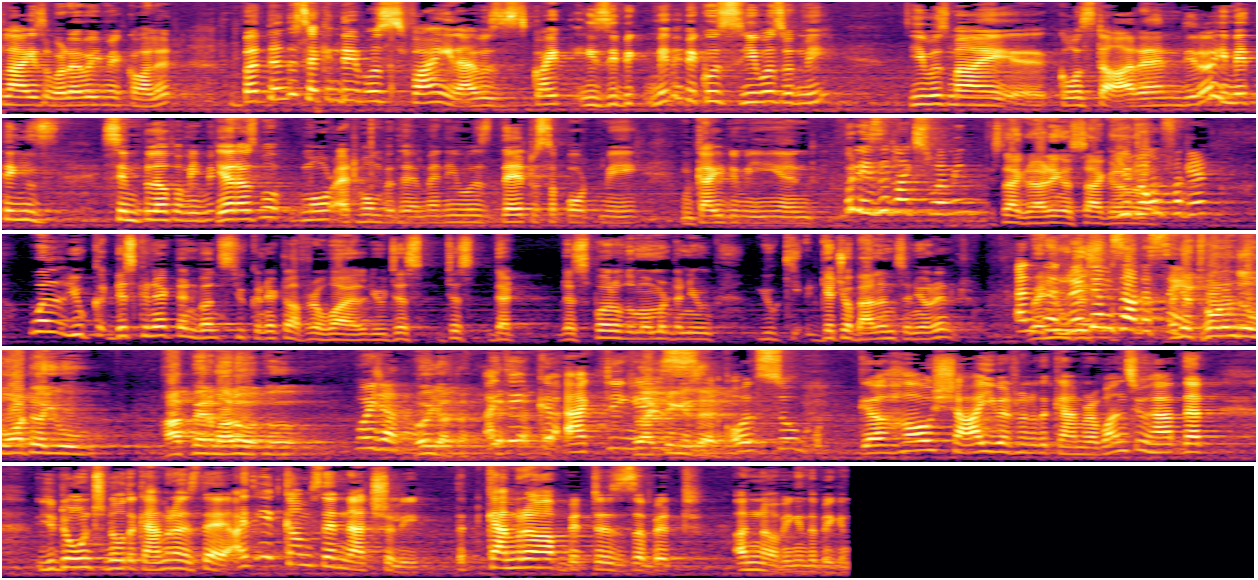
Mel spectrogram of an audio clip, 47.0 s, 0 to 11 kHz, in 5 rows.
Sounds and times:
Conversation: 0:00.0 - 0:44.0.

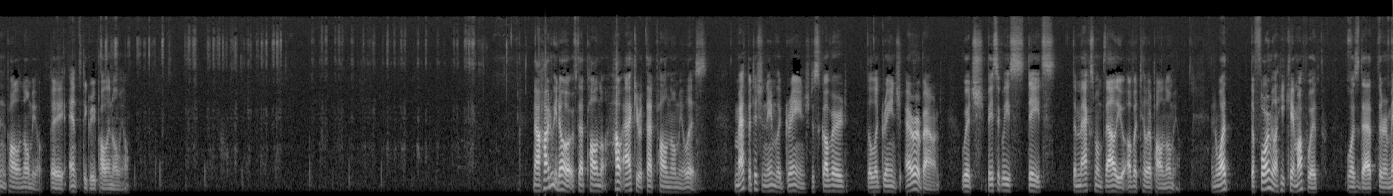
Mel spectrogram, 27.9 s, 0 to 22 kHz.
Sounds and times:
Writing: 0:01.6 - 0:09.8, 0:27.0 - 0:27.8.

